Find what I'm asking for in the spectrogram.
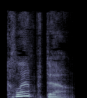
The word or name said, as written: clampdown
